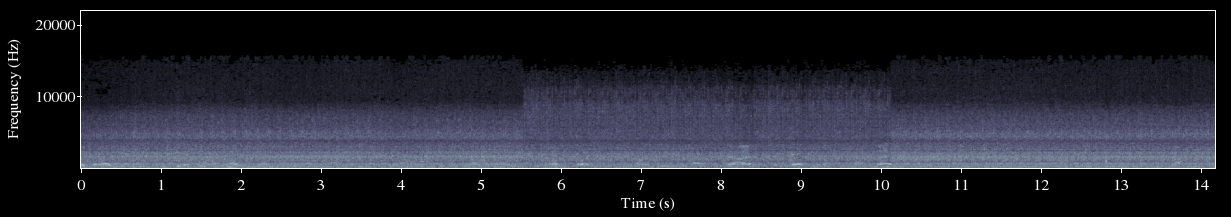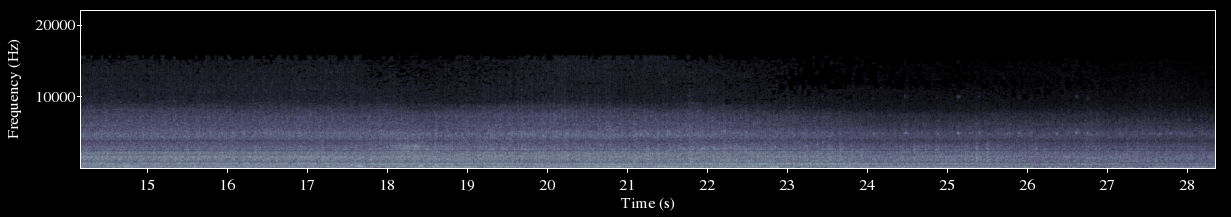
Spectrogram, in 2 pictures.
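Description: Tractor engines rumble steadily nearby.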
